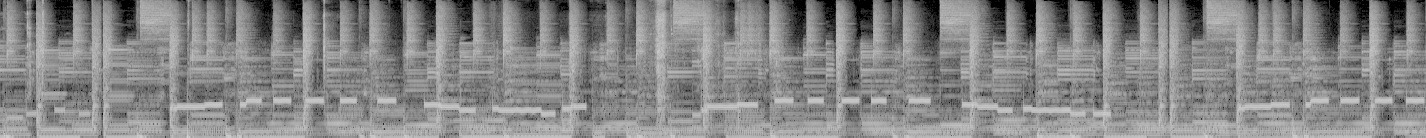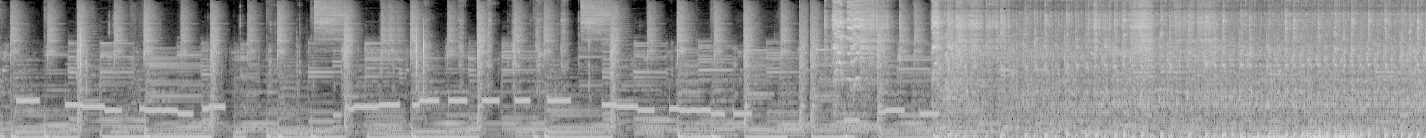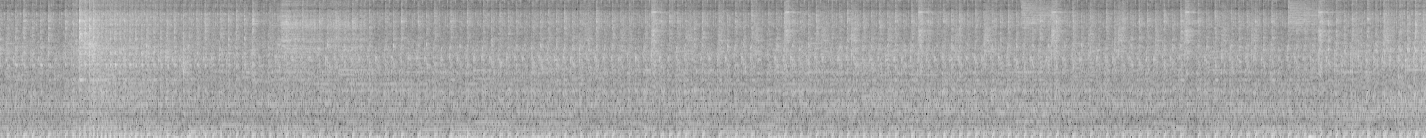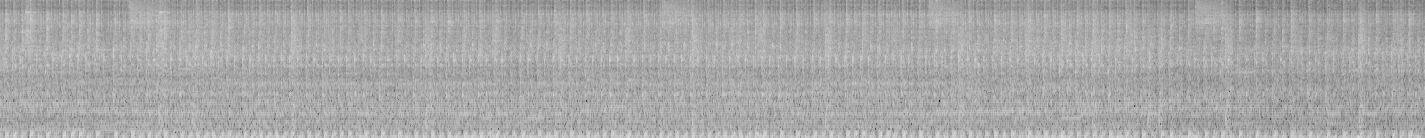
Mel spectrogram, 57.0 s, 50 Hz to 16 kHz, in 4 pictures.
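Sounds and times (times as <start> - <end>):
motorcycle engine running: 0.0 - 0.6, 1.4 - 8.0, 14.4 - 20.5, 22.4 - 57.0.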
